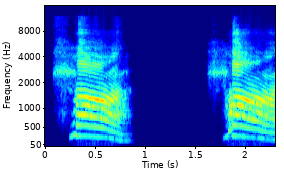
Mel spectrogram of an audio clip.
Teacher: झरने की आवाज आनी चाहिए क्यों ये बीच हलक के अंदर बीच से आ रही है और झर कर आ रही है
